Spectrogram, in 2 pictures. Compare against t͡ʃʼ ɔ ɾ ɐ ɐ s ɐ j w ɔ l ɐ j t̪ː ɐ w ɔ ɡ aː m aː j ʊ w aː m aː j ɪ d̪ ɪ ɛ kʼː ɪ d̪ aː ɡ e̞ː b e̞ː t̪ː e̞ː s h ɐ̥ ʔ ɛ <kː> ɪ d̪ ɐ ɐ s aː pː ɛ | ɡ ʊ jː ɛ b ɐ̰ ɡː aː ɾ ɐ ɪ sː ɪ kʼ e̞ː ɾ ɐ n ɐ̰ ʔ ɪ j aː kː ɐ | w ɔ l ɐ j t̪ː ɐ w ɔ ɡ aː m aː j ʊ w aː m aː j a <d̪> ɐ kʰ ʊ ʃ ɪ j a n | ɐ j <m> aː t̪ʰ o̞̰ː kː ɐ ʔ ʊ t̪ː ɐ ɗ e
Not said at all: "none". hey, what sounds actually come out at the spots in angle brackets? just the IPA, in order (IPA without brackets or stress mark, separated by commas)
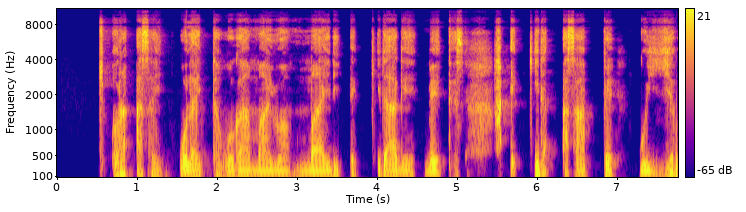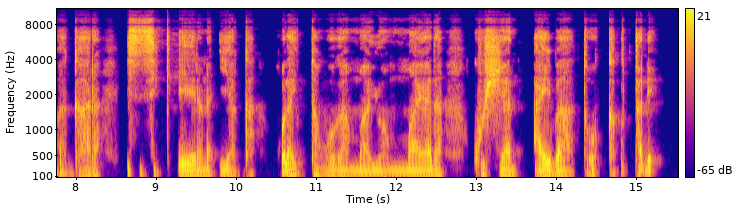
kʼː, d̪, b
